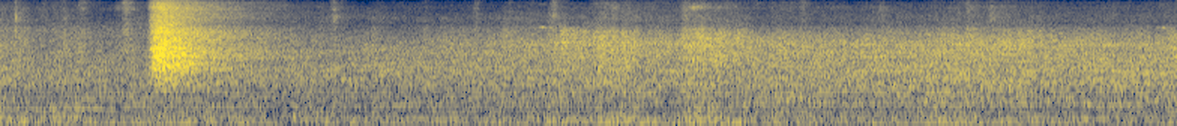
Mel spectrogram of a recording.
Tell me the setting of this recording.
bus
